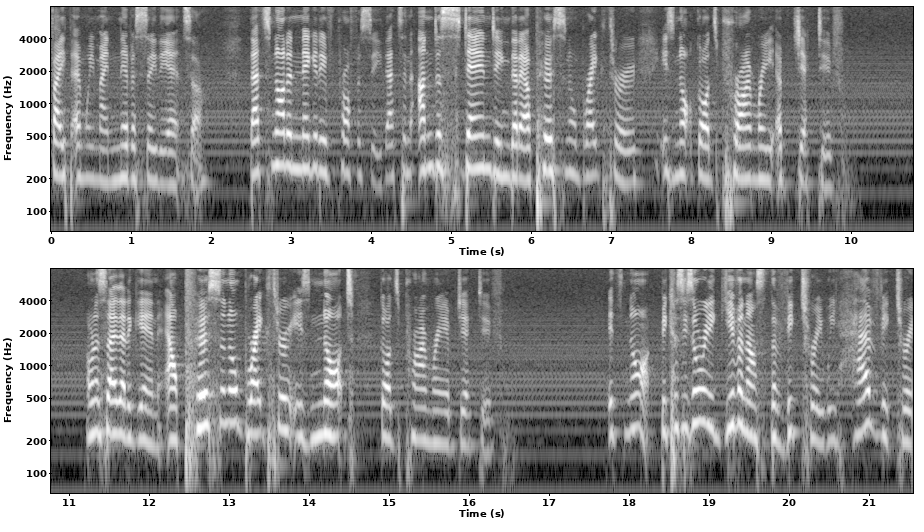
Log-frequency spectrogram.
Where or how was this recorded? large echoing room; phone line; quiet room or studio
large echoing room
